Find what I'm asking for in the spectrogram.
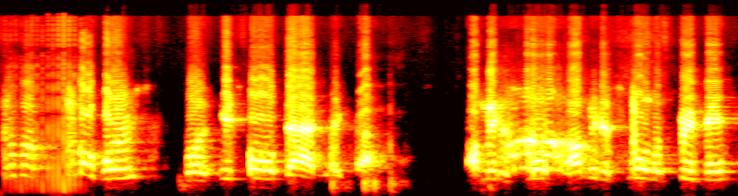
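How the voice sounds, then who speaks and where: A man calling in on a prison phone line as a guest, speaking earnestly and in a measured way. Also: sits high, sharp tone. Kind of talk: earnest explanatory talk. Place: prison telephone call. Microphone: phone handset.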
